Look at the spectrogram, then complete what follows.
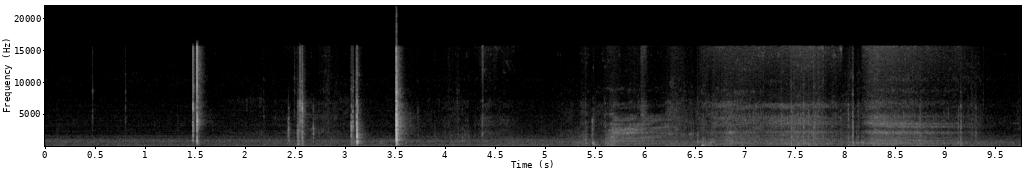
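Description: Walther LGR match air rifle's action being worked by hand: four sharp metallic clicks of the lever and breech as it is loaded and closed, the last the loudest. These are followed by a few seconds of rustling handling noise and a light knock as the rifle is settled onto its rest.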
